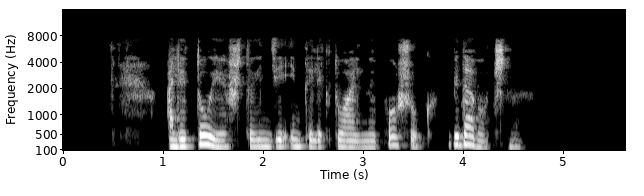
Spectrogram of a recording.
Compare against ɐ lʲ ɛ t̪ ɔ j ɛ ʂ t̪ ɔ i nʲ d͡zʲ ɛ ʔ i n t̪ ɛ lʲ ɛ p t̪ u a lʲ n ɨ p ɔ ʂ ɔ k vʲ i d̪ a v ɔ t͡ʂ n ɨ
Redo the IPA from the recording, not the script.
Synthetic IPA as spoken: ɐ lʲ ɛ t̪ ɔ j ɛ ʂ t̪ ɔ i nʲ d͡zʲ ɛ ʔ i n t̪ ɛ lʲ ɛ k t̪ u a lʲ n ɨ p ɔ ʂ u k vʲ i d̪ a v ɔ t͡ʂ n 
